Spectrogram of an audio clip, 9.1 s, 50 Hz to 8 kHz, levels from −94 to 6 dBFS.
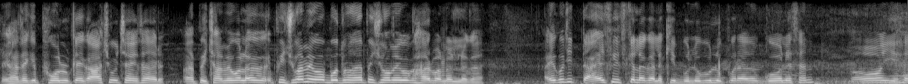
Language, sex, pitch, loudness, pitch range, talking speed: Maithili, male, 195 Hz, -19 LUFS, 185-215 Hz, 235 wpm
